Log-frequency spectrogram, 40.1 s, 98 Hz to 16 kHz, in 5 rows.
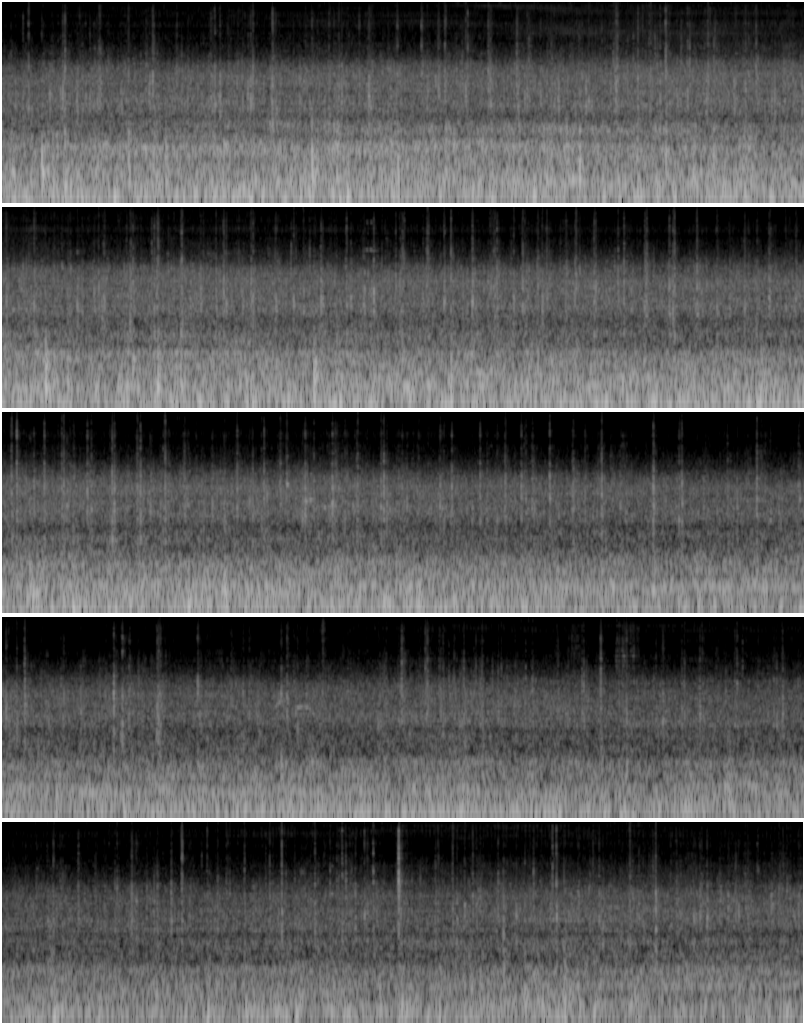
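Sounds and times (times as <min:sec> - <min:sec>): wheels clicking over rails: 0:00.0 - 0:40.0.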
